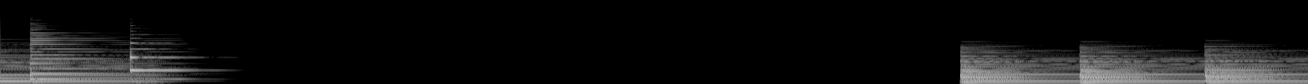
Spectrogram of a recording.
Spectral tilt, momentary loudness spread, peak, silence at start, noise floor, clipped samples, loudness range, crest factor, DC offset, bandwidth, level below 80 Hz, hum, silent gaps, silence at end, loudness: -8.5 dB/octave; 9 LU; -8 dBFS; 0 s; under -90 dBFS; under 0.1%; 8 LU; 20 dB; under 0.1%; 7.4 kHz; -38 dBFS; none; 7.53-9.60 s; 0 s; -25 LUFS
